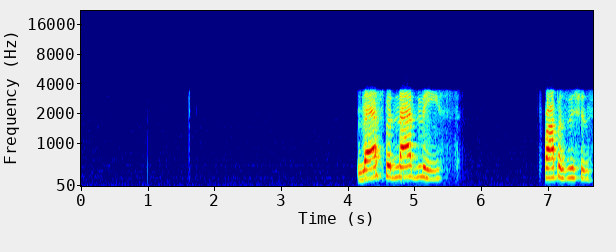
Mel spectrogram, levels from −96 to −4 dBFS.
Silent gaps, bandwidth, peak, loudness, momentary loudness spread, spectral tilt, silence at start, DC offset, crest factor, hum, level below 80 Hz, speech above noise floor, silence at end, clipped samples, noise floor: none; 3.6 kHz; -2 dBFS; -17 LUFS; 11 LU; -8 dB/octave; 4.15 s; under 0.1%; 22 dB; none; -88 dBFS; 67 dB; 0.1 s; under 0.1%; -84 dBFS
